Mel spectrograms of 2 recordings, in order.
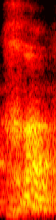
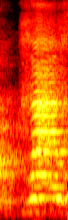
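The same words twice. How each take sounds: First: The sound is thick, with the tongue back raised. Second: The sound is thin, with the tongue back low. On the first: The speaker calls it right. "kha juga terlafazkan dengan suara yang tebal" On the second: The speaker calls it wrong. "Tidak boleh terlafazkan dengan suara yang tipis"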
